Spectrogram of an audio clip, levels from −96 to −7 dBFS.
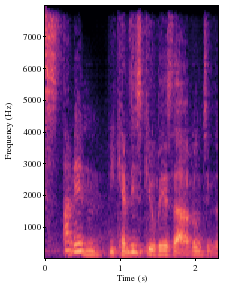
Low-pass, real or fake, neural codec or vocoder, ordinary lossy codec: none; fake; codec, 16 kHz, 0.5 kbps, X-Codec, HuBERT features, trained on LibriSpeech; none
